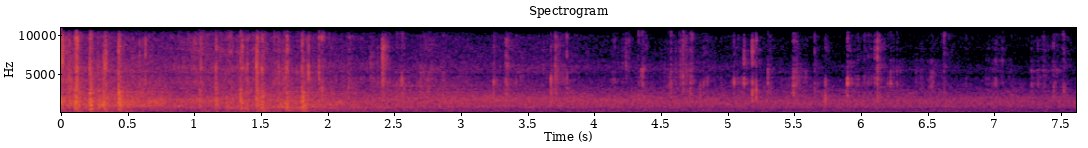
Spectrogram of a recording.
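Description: A car passing by, its engine and tyre noise swelling in the first two seconds, then fading away.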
